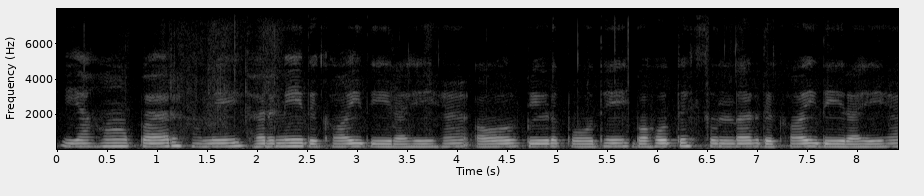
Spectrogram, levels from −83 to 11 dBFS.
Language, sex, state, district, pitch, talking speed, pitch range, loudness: Hindi, female, Goa, North and South Goa, 175 Hz, 120 wpm, 165-180 Hz, -31 LUFS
